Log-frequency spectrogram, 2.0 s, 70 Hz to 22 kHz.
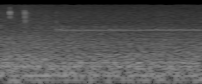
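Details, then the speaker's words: Old 40 GB hard drive on a Unitek USB 3.0 to IDE/SATA adapter: a couple of quick ticks, then a thin steady high whine with no seek chatter; sounds strange and is not detected or read. "I hear something come on come on come on work that sounds a little strange"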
